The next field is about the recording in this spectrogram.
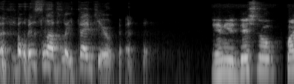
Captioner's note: laughter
